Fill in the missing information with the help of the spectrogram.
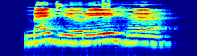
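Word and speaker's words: مجراها: This will be pronounced as re, not raw or re. – Majreha wa mursaha.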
